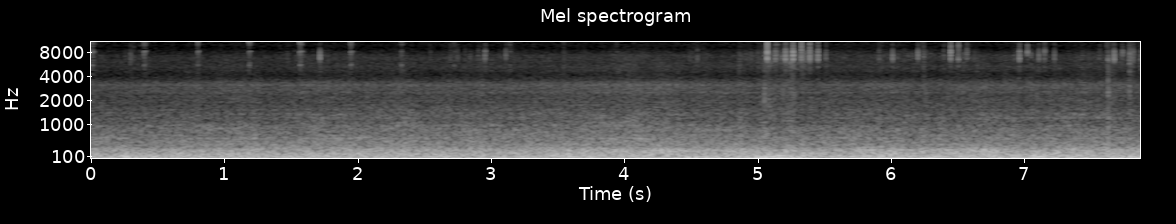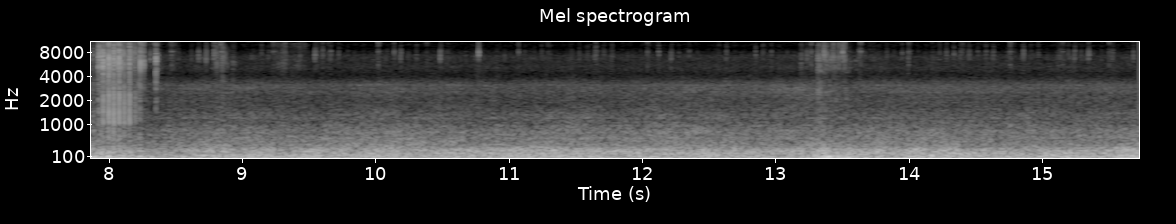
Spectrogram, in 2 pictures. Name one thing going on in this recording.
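Tyres roll with a low, steady rumble on the road.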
